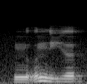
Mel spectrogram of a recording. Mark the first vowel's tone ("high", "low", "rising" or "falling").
rising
